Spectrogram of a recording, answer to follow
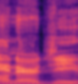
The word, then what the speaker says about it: NRG: We got my Energy. That's spelled NRG.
